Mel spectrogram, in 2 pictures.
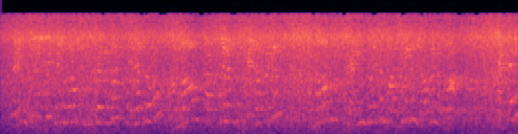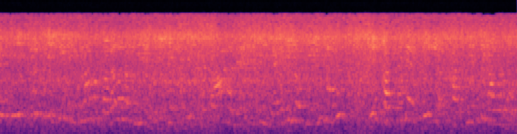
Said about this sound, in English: I think today God gave us background music because we have, even right now outside, there's a raging storm going outside, huge rain, right?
